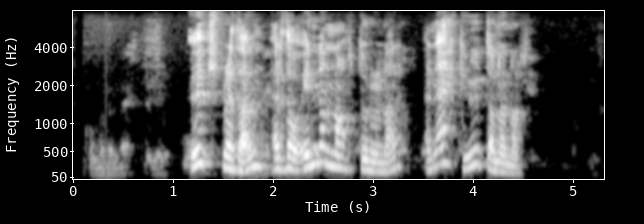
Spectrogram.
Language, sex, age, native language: Icelandic, male, 30-39, Icelandic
